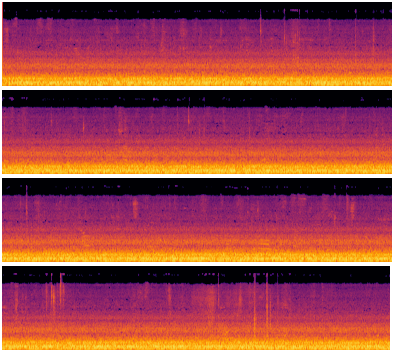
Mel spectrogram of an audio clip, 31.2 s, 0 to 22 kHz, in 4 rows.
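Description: Steady low drone inside a Boeing 737 cabin during the descent to landing: engine and airflow noise heard from a window seat, with no changes in pitch or level.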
